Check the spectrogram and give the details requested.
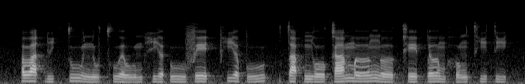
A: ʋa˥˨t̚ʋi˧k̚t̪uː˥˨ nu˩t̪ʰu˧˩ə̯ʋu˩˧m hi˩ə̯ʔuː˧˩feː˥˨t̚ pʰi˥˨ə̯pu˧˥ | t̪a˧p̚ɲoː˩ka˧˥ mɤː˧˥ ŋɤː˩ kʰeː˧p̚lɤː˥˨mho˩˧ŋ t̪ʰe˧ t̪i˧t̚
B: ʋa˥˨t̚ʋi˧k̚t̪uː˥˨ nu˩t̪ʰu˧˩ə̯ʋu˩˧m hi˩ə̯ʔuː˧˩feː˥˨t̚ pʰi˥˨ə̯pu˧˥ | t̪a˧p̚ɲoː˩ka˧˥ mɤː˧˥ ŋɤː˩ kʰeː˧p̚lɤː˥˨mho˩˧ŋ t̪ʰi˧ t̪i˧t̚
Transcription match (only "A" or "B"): B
